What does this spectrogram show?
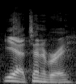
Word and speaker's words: Tenebrae: Yeah, he was in, what was it, Tenebrae? Am I pronouncing that right? Tenebrae.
